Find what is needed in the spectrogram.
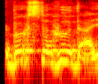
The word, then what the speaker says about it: Buxtehude: But the song Dietrich Buxtehude. – Buxtehude, yeah, you said it right.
